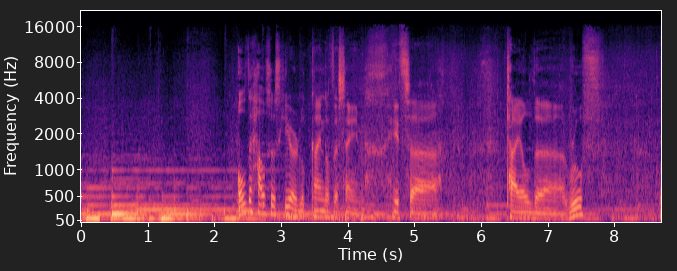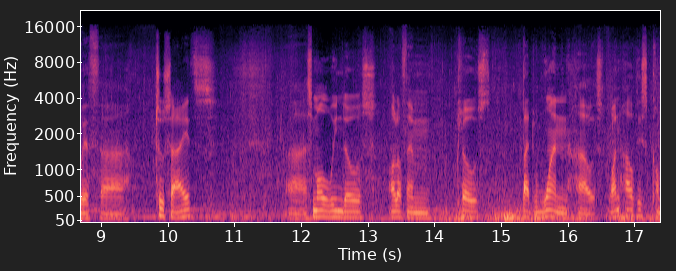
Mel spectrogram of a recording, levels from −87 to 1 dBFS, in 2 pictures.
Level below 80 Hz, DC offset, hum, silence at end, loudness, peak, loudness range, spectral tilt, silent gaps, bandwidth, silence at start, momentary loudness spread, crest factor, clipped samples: -34 dBFS; under 0.1%; none; 0 s; -23 LUFS; -2 dBFS; 4 LU; -5.5 dB/octave; none; 16 kHz; 0 s; 14 LU; 20 dB; under 0.1%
